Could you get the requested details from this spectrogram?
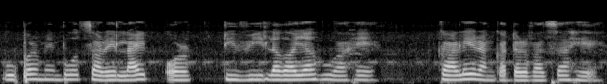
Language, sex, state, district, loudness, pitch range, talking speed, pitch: Hindi, female, Arunachal Pradesh, Longding, -16 LUFS, 205-225 Hz, 150 wpm, 215 Hz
